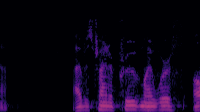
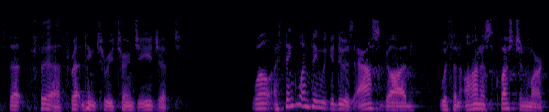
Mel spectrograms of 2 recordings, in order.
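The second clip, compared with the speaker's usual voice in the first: ordinary delivery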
